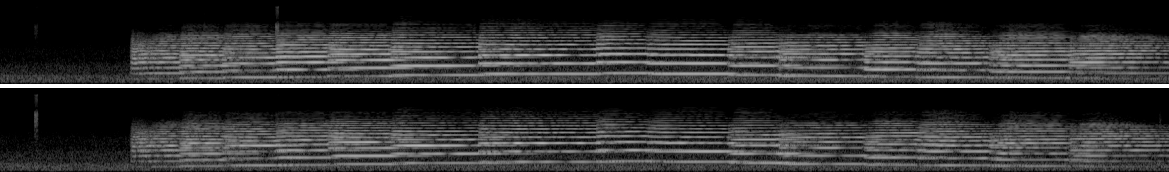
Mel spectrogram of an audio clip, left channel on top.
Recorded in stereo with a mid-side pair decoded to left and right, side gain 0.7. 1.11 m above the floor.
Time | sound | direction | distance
1.3 | a trumpet | 20° left | 0.7 m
